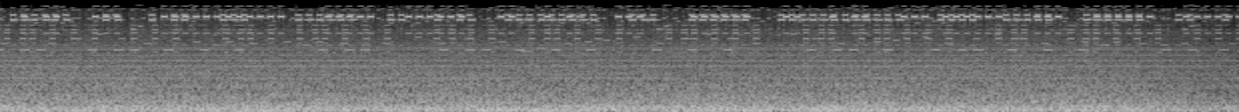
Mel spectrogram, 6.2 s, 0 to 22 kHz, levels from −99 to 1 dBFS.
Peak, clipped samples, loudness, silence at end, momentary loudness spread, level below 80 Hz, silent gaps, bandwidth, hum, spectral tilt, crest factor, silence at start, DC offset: -10 dBFS; under 0.1%; -23 LUFS; 0 s; 2 LU; -34 dBFS; none; 18 kHz; none; -4 dB/octave; 14 dB; 0 s; under 0.1%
